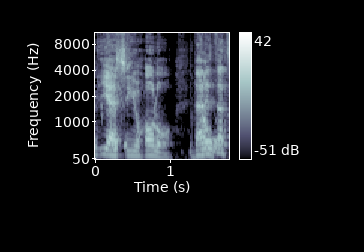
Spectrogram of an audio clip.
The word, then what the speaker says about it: hodl: Am I pronouncing that right? Yes, you hodl.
